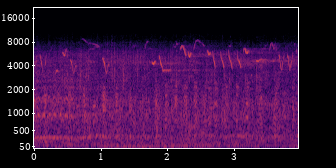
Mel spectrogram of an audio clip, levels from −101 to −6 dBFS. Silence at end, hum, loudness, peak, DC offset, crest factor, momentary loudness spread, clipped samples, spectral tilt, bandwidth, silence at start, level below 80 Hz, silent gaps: 0 s; none; -49 LUFS; -34 dBFS; under 0.1%; 16 dB; 5 LU; under 0.1%; -1 dB/octave; 13 kHz; 0 s; -70 dBFS; none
